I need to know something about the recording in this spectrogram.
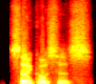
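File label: "psychosis", American English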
